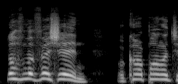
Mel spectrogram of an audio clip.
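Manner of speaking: high, eager call of a fan spotting him in the street; excited fan shout. Retold or imitated. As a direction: pitch it way up like a fan calling out. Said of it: "would be like".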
